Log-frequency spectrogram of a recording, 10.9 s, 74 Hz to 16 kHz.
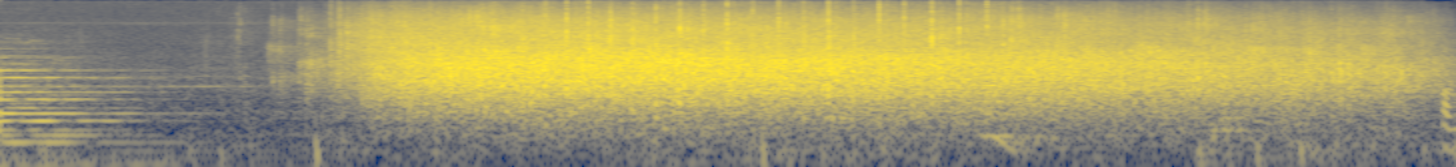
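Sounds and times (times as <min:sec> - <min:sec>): audience applauding: 0:02.0 - 0:10.9.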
